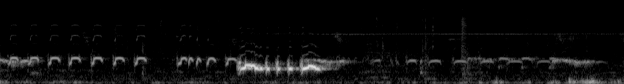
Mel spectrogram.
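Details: A crossbred zebra dove (perkutut) with a big voice gives a quick string of soft, hooked coos, then a louder bubbling, stuttering phrase, then more quiet repeated coos over a low background rumble.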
